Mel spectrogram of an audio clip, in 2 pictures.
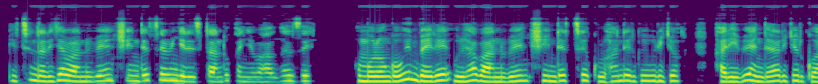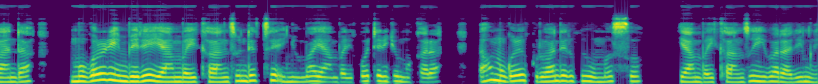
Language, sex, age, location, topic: Kinyarwanda, female, 18-24, Huye, health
